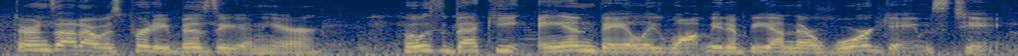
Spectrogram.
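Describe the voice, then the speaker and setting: A woman playing a cheeky, quick-witted female wrestler and acting manager in a video game cutscene. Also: mid-range voice, lively intonation, a little hiss or hum, lightly acted. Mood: flippant, amused. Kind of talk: scripted game cutscene dialogue.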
